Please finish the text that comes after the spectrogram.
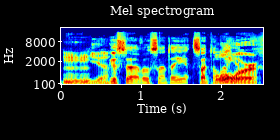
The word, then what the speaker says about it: Santaolalla: pronounce his name, but I know that there's one L, and that's got to be an O sound, and then there's two L's, so that's a yeah sound. Mm-hmm. Yeah. Gustavo Santaolalla.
